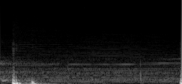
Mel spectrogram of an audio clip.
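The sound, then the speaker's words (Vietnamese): A pounding heartbeat: a low, heavy double thump, then a quiet pause over a faint hum, then another thump at the very end. “Mỗi lần nó hạ giọng đếm một số thì tim tôi lại thình thịch một hồi.”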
